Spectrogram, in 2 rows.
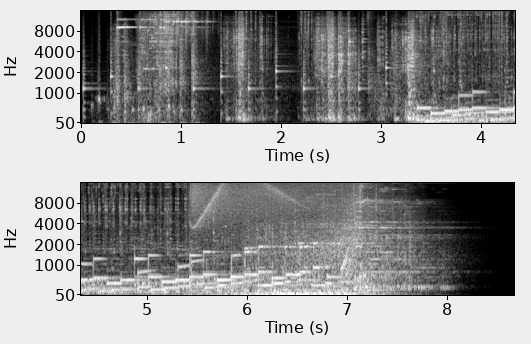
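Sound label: gacha machine full sequence; Just Dance 2019; 2018 switch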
